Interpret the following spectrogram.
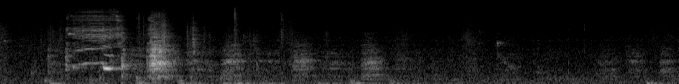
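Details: German Shepherd barking at a big truck passing in the street: a few short, loud broadband barks in the first two seconds, then softer scattered barks and whines fading over the remaining seconds.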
